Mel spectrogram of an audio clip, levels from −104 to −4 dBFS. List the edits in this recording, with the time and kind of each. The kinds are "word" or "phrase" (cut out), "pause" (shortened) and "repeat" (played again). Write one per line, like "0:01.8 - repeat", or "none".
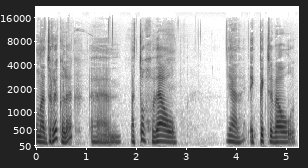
0:04.1 - word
